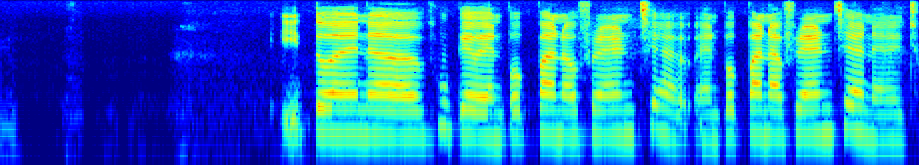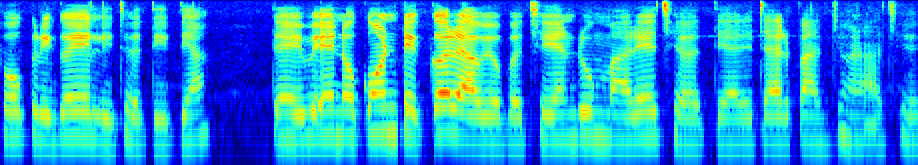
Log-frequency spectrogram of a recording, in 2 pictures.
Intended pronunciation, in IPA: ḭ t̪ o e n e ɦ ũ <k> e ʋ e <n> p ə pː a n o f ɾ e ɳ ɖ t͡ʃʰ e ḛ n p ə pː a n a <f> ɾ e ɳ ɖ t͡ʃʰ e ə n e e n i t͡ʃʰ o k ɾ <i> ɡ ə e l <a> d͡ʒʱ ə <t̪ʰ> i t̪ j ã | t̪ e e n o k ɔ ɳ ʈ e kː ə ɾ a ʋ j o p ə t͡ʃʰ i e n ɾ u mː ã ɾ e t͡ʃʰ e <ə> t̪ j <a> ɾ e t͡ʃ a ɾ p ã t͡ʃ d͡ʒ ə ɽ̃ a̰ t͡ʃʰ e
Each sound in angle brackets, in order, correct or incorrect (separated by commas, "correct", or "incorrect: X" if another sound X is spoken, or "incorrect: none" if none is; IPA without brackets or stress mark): correct, correct, correct, correct, incorrect: i, incorrect: t̪, correct, correct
